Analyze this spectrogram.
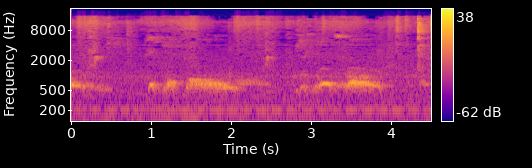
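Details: Persistent spotted dove song, mellow low coos in two phrases, short stuttered notes running into a drawn-out falling coo, with a constant low hum underneath.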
